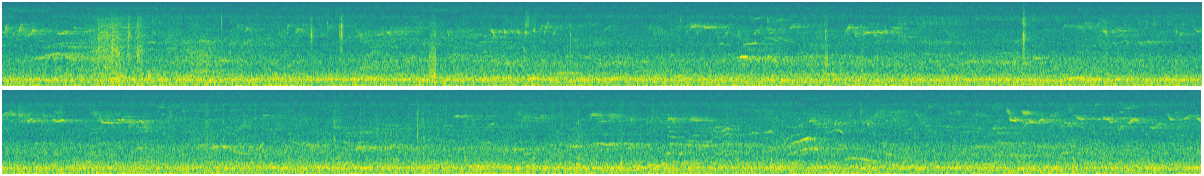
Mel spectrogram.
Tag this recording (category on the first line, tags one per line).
Soundscapes > Nature
raspberry-pi
nature
data-to-sound
alice-holt-forest
field-recording
Dendrophone
modified-soundscape
soundscape
sound-installation
weather-data
natural-soundscape
artistic-intervention
phenological-recording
